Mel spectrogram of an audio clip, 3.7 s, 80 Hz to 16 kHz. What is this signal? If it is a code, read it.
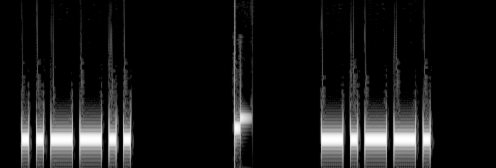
Morse code, heard as a keyed tone, about 22 wpm, 700 Hz. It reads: ? <KN>
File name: practice / 22wpm / Single Punctuation-Prosign - Rapid-Fire - 22wpm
